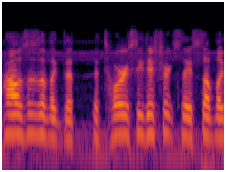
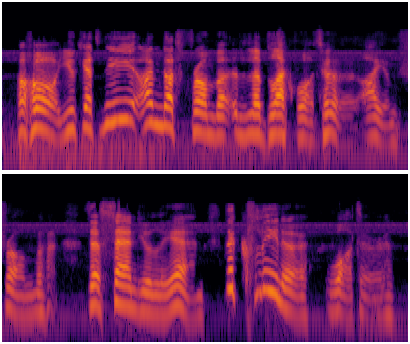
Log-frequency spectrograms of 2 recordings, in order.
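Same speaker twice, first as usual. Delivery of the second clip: exaggerated French accent. Playing a villain boasting about where he comes from; stereotypical french accent. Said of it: "but with a stereotypical French laugh".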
